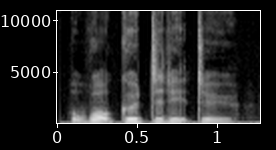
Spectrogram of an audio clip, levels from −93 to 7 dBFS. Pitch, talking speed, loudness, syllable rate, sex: 175 Hz, 285 wpm, -17 LUFS, 5.9 syllables/s, female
